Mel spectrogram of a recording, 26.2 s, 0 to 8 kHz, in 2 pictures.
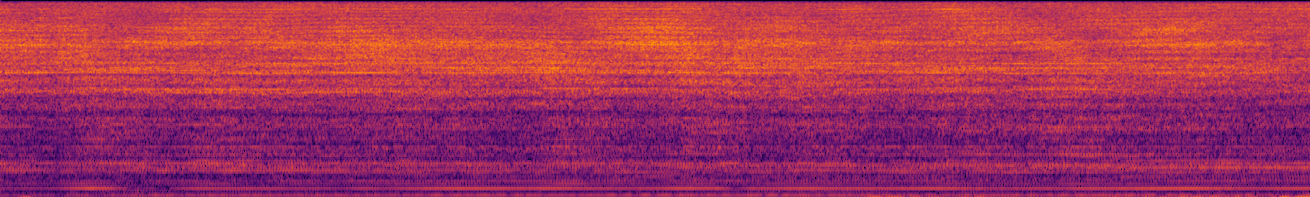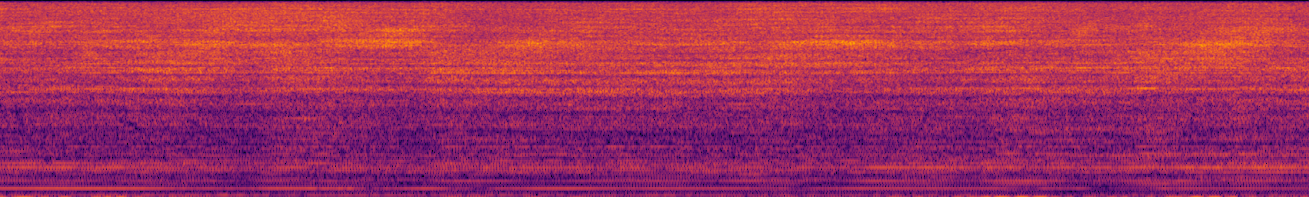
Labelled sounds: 1.5	1.8	vessel noise, 1.6 to 1.8 kHz
11.1	12.1	vessel noise, 1.2 to 4.0 kHz
13.5	13.9	vessel noise, 5.2 to 5.7 kHz
16.5	16.8	vessel noise, 4.0 to 4.4 kHz
21.4	21.7	vessel noise, 3.9 to 4.3 kHz
22.7	23.1	vessel noise, 2.6 to 2.8 kHz

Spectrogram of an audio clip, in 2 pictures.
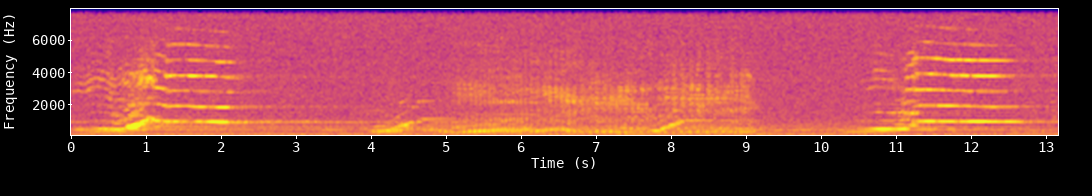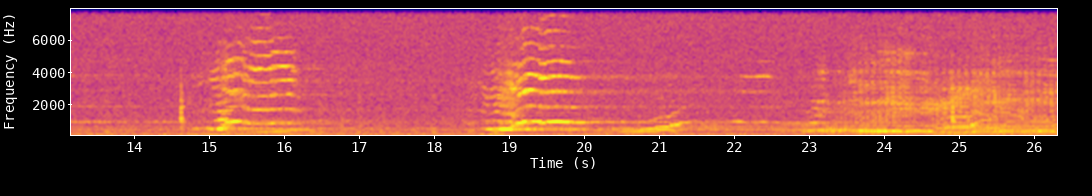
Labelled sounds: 0.0	2.3	humpback whale, 0.80 to 5.9 kHz
4.6	5.0	humpback whale, 1.1 to 2.3 kHz
6.3	6.6	humpback whale, 2.2 to 2.9 kHz
8.0	8.4	humpback whale, 0.80 to 1.1 kHz
10.6	12.6	humpback whale, 0.86 to 7.0 kHz
14.8	16.3	humpback whale, 0.80 to 6.9 kHz
18.6	20.0	humpback whale, 0.80 to 6.9 kHz
20.9	21.4	humpback whale, 0.80 to 1.7 kHz
22.1	22.9	humpback whale, 0.80 to 3.8 kHz
23.5	25.5	humpback whale, 0.90 to 5.3 kHz
25.9	26.2	humpback whale, 0.93 to 4.9 kHz

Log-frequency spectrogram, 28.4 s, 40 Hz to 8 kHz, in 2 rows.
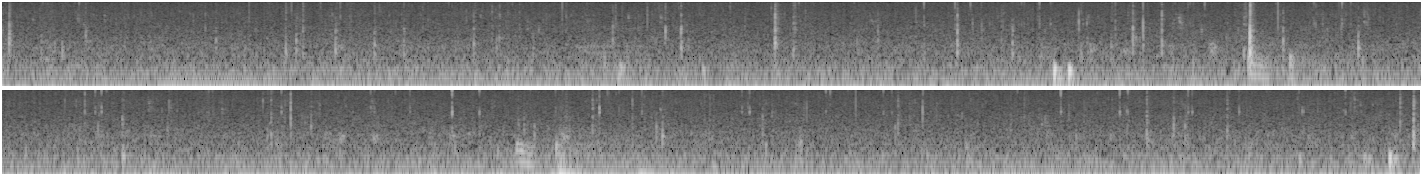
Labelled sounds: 5.6	6.5	killer whale, southern resident, J pod, call S04, 0.23 to 1.8 kHz

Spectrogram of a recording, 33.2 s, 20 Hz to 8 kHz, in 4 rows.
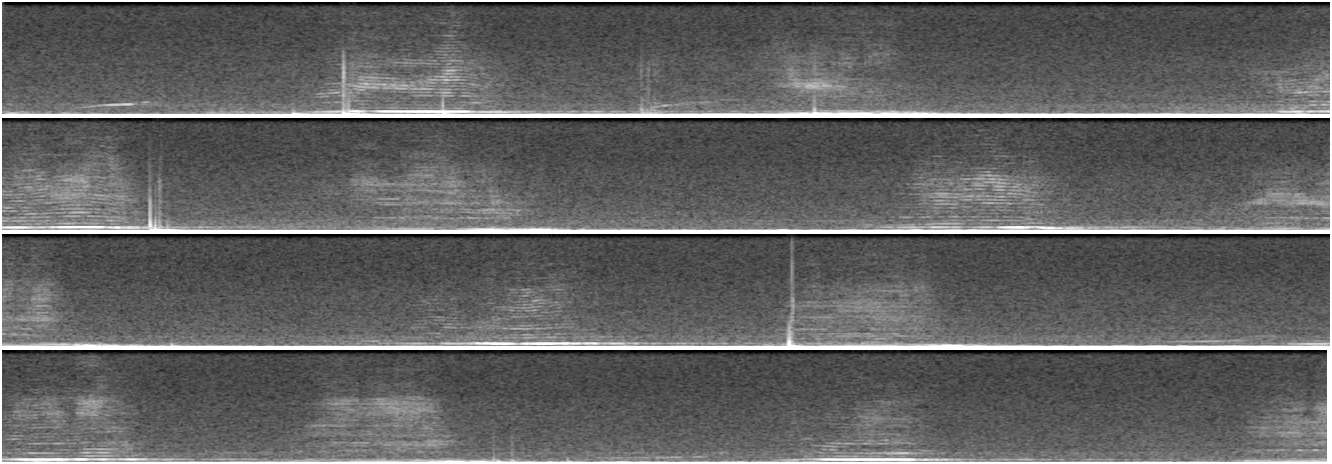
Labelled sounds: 2.0	2.9	humpback whale, 1.3 to 3.9 kHz
4.8	5.4	humpback whale, 1.8 to 3.8 kHz
7.9	9.3	humpback whale, 0.83 to 3.7 kHz
10.5	11.6	humpback whale, 0.83 to 3.6 kHz
14.0	14.8	humpback whale, 1.9 to 4.0 kHz
16.2	16.6	humpback whale, 0.83 to 2.6 kHz
19.3	20.1	humpback whale, 1.2 to 2.9 kHz
25.0	25.4	humpback whale, 1.3 to 1.4 kHz
26.8	27.1	humpback whale, 2.5 to 2.7 kHz
30.0	30.3	humpback whale, 1.3 to 1.4 kHz

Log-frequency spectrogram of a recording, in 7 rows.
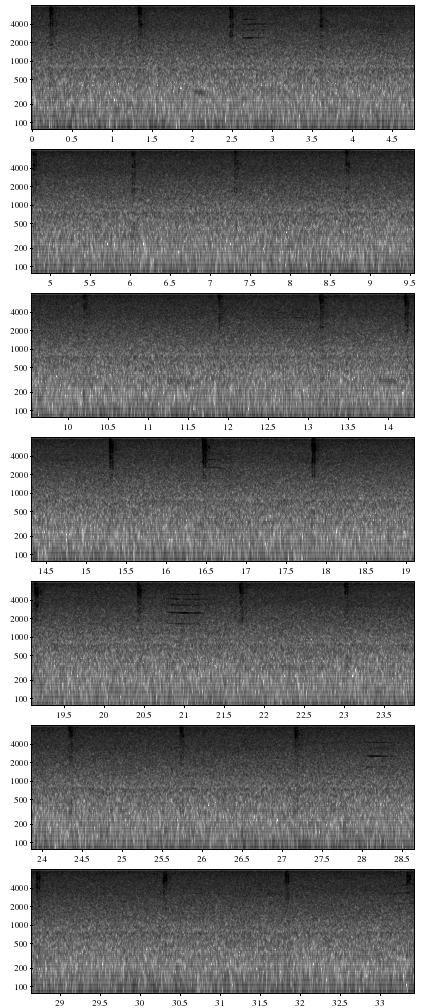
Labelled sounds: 2.6	3.0	killer whale, northern resident, G clan, call N24ii, 2.3 to 4.1 kHz
20.8	21.2	killer whale, northern resident, G clan, call N24ii, 1.6 to 5.1 kHz
29.0	29.4	killer whale, northern resident, G clan, call N24ii, 2.5 to 4.3 kHz

